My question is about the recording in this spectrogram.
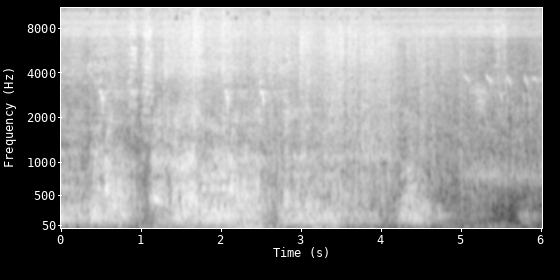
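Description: A mating pair of jaguars growling and snarling in several rough bouts, the cats' coarse throaty calls rising and falling, then fading away over the last second or so.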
